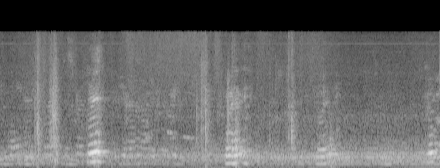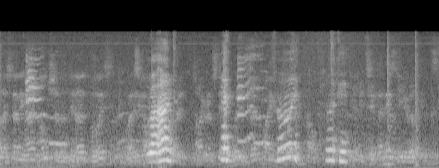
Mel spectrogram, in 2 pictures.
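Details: A Siamese cat in a bath gives loud, drawn-out meows, some rising and wavering, with a person talking nearby.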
